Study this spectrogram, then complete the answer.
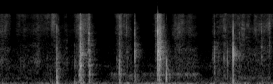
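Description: Tarot cards being shuffled in several quick riffles and snaps, close and crisp, with short pauses between bursts and no talking.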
